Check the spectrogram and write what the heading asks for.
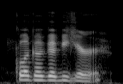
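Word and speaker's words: Gluggagægir: I'll spell it. G-L-U-G-G-A-G. The A and the E combo. G-I-R. Glug-a-g-gear.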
